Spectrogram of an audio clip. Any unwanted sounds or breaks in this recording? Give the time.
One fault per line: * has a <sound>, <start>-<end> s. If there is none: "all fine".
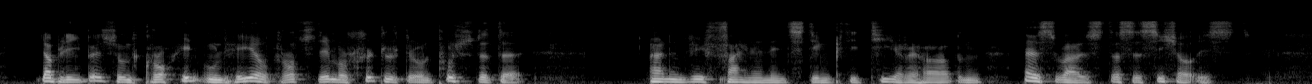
all fine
